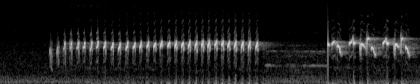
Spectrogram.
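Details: Sooty-headed bulbul in full song for a training lure recording with nature sounds: a steady, fast trill of evenly spaced notes lasting two seconds, a brief pause, then a warbling, up-and-down phrase.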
